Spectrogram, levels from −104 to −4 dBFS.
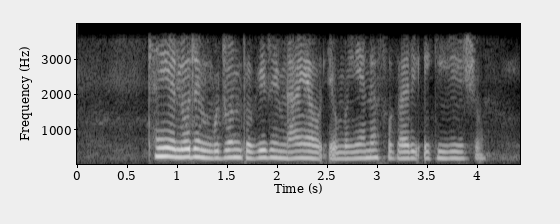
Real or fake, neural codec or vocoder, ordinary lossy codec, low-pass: fake; codec, 16 kHz, 1.1 kbps, Voila-Tokenizer; none; 3.6 kHz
